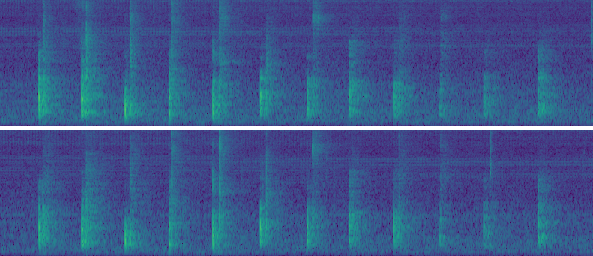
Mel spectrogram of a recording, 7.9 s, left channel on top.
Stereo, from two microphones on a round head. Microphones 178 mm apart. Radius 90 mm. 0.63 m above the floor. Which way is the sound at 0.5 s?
55° left (ahead or behind).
